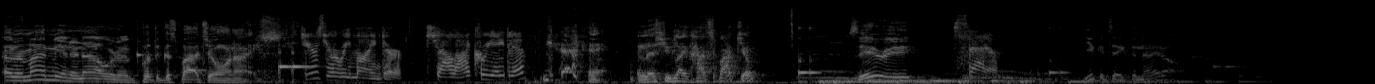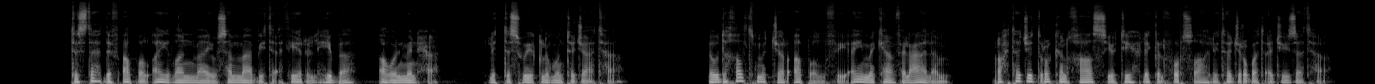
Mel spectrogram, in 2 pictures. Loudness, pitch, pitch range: -33 LUFS, 105 Hz, 95-135 Hz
